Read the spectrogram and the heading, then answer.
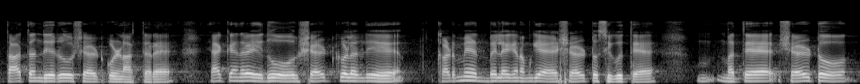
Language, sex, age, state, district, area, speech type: Kannada, male, 18-30, Karnataka, Tumkur, rural, spontaneous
